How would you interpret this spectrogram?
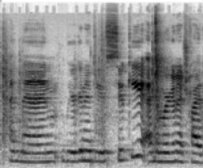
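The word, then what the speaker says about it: Tsuki: So we have Strawberry and Suki. It's T-S-U-K-I, so I'm assuming the T is silent. So Suki.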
